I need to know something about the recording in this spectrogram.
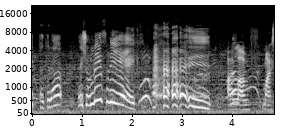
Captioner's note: laughs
